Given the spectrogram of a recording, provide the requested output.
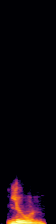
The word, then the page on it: loon: Indian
